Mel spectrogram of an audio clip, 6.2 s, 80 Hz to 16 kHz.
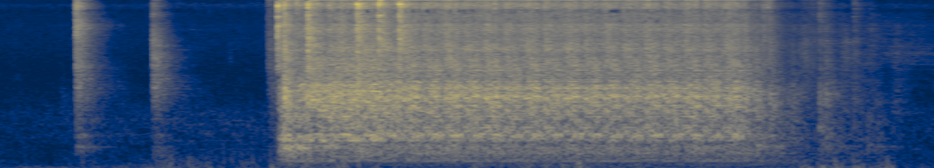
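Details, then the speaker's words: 1952 Case DC tractor, unstarted about 6 months, cold start at about 42°F: cold engine catches quickly and settles into an even, steady chug with no knocks or misses; a healthy cold start. "So this will be a cold start. It's 42 degrees or something right now."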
